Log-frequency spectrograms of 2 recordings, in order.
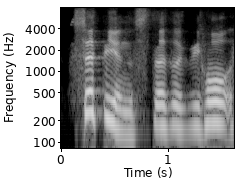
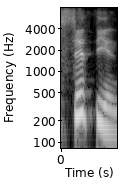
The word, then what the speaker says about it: Scythian: I pronounce it Scythian because they're named after literally Scythe.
